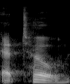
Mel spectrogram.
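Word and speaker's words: Eetu: um I would assume YouTube Academy or sorry et2 et2 gotta work on uh that's how he likes to his first name pronounced but etu machinimi um I think he would be or sorry at toe at toe um I think I know he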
